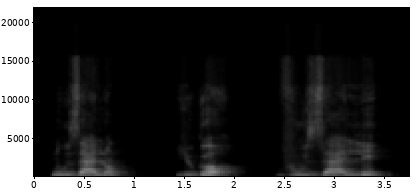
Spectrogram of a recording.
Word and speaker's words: allez: You go, vous allez. Same thing, I link with my S and I pronounce my EZ like a E.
